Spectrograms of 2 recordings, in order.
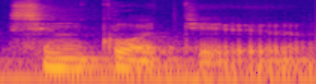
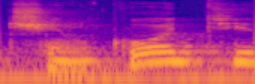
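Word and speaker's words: Cincotti: В 7 вечера на сцену имени Эдди Рознера вышел американский пианист и вокалист Питер Синкотти. Я не ошибаюсь в произношении его фамилии, потому что до этого я думал, что он Питер Чинкотти, но мы спрашивали у Питера, его фамилия произносится как Синкотти.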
